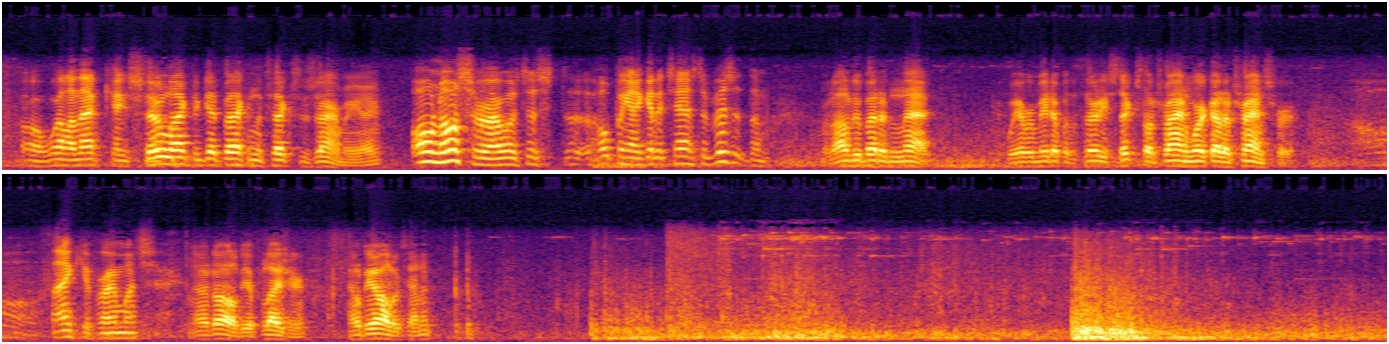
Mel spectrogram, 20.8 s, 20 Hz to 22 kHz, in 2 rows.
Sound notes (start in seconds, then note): 16.2 chandelier clanking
